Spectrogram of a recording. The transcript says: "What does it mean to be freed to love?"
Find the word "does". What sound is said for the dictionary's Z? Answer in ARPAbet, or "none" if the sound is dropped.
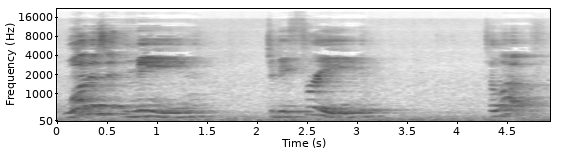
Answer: Z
